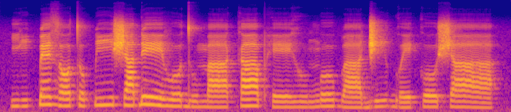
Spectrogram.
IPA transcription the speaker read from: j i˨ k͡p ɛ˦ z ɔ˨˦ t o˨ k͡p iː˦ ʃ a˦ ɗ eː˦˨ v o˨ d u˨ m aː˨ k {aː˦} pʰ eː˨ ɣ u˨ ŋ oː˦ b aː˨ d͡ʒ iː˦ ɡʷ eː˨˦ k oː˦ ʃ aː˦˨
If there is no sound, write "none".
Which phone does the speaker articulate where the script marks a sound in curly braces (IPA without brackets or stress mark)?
aː˦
